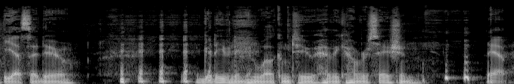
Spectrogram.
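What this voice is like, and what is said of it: Much lower, deep voice. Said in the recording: “You sound a little... ... my voice is much lower. I have a little bit of a cold. ... You got the Barry White voice going. ... It's NPR now.”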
